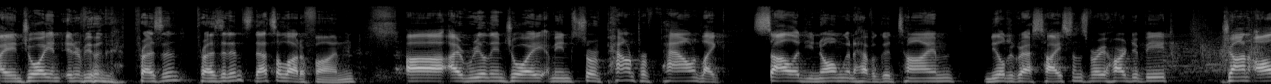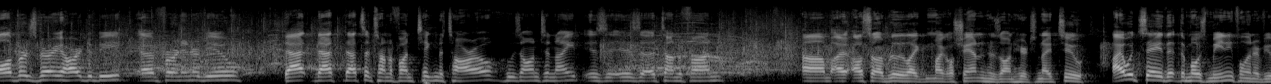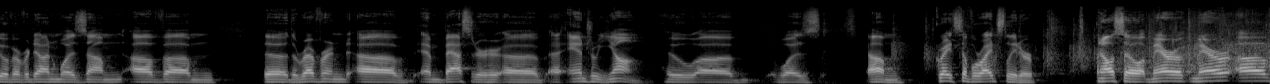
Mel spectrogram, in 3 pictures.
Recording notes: Every night before taping the show, our host takes a few questions from the audience.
